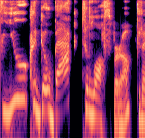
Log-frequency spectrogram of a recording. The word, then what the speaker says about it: Loughborough: last question if you could go back to Loughborough did I say it right oh sorry to love bro and do it all over again Dan but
